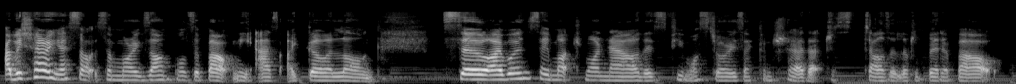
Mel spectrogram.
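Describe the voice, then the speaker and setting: A woman's voice: mid-range voice, normal speed, soft background music. A woman in her fifties from Kenya, a mindset coach giving an upbeat, chatty online seminar over a video call. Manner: upbeat, chatty, loose phrasing.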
